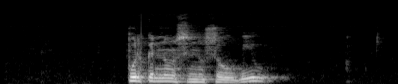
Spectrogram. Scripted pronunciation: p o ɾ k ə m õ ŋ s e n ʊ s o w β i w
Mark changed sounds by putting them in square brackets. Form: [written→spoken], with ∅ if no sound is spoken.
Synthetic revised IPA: p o ɾ k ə [m→n] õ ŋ s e n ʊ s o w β i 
